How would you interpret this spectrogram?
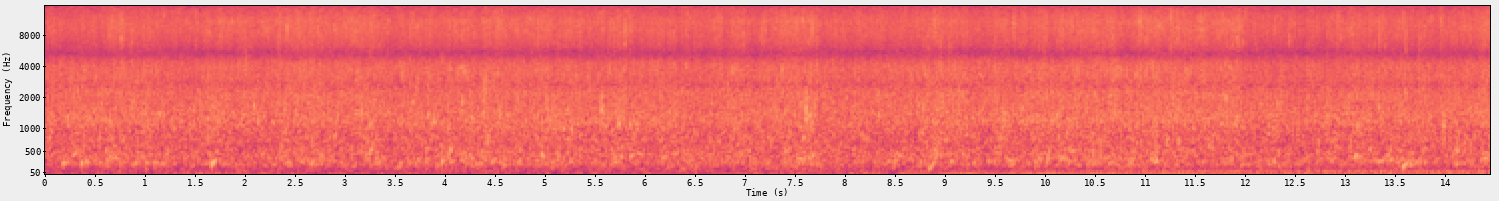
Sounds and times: pure mountain stream 0.0 - 14.4

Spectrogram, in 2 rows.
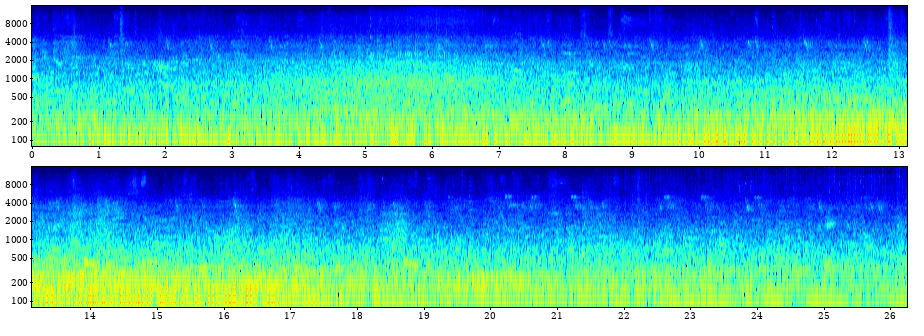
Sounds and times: automobile traffic 0.0 - 26.2
pedestrian 0.0 - 26.2
bicycles 16.1 - 26.2

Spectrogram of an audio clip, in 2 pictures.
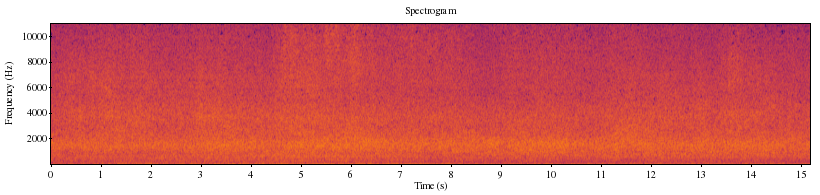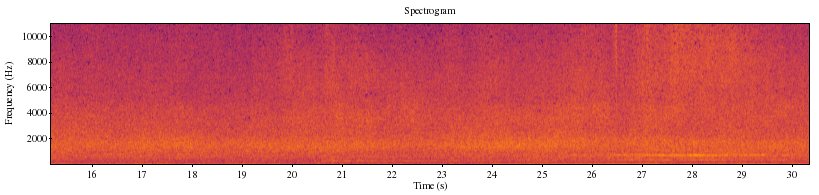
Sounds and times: autobahn 17.5 - 30.3

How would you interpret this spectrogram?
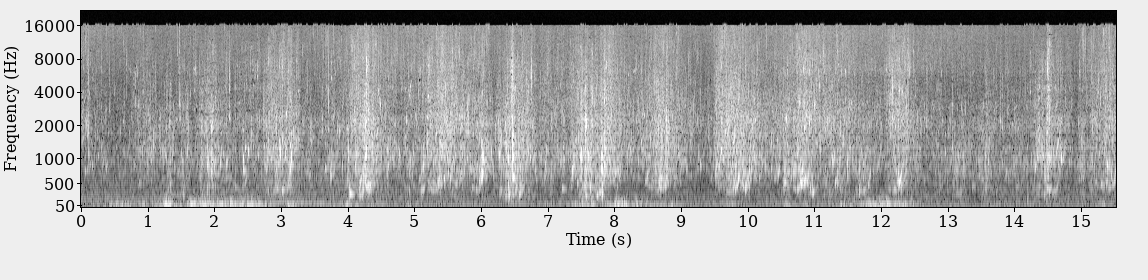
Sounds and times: Small waves on a sandy beach 0.0 - 15.5

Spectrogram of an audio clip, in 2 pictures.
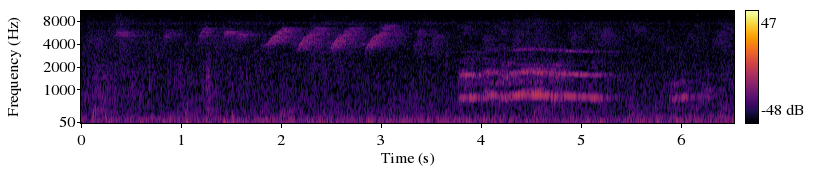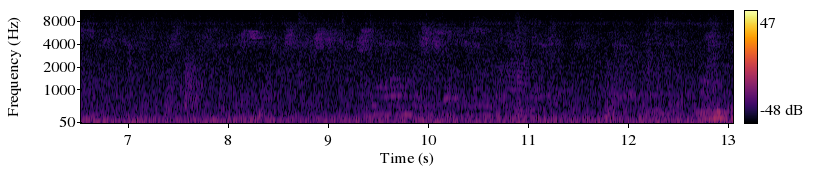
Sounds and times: birds 0.0 - 13.0
insects 0.0 - 13.0
roosters 3.7 - 6.6

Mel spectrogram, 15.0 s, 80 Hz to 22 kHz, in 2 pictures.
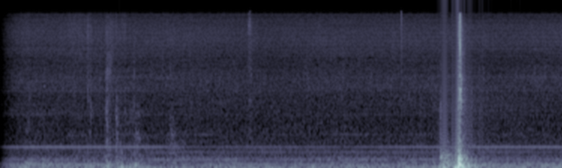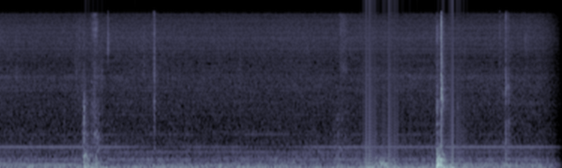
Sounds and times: Mini-Fridge Open and Close 1.3 - 2.4
Mini-Fridge Open and Close 8.5 - 9.1
Mini-Fridge Open and Close 12.4 - 13.7

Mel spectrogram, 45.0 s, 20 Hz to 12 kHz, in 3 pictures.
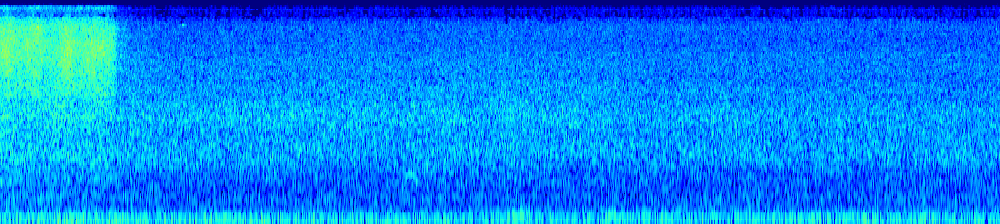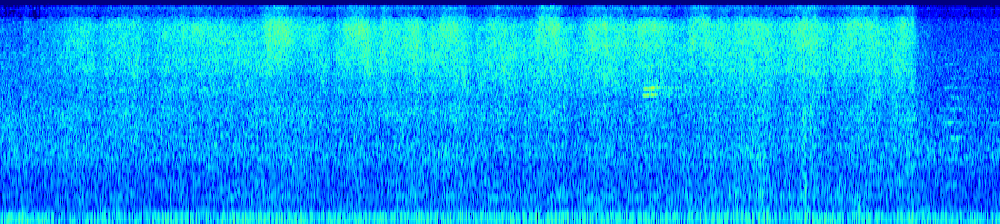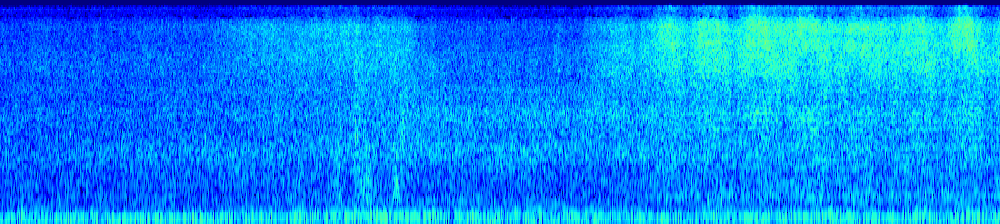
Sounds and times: workers are washing bridge 0.0 - 2.3
train 0.0 - 45.0
workers are washing bridge 15.4 - 28.8
street in distance 15.4 - 28.9
workers are washing bridge 33.1 - 36.8
street in distance 33.1 - 37.3
street in distance 38.2 - 45.0
workers are washing bridge 38.3 - 45.0

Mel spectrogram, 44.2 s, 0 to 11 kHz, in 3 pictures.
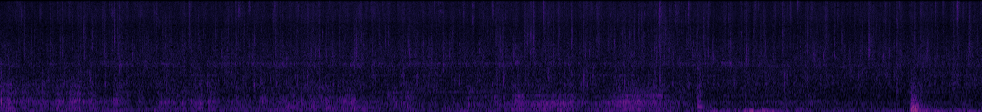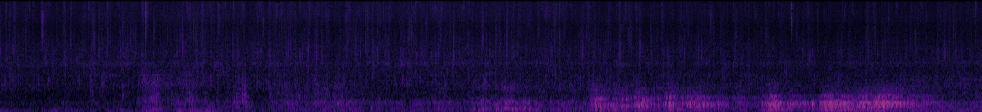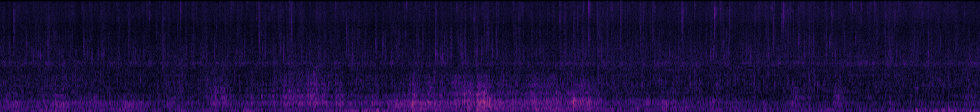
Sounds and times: Rain 0.0 - 44.1

